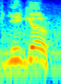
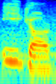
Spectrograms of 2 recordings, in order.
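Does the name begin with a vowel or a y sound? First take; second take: y sound; vowel. First: The name begins with a y sound. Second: The name begins with a plain vowel sound. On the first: The speaker calls it right. "instead of Yeager" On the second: The speaker calls it wrong. "I was pronouncing it Igor instead"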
